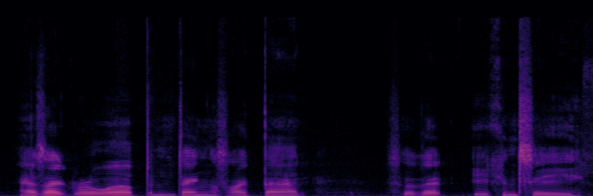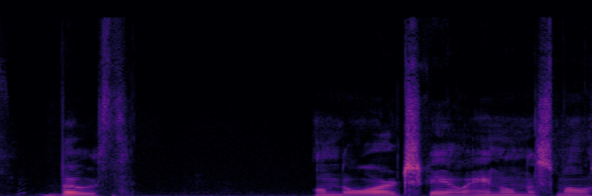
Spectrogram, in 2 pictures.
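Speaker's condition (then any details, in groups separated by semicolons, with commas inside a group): Cerebral palsy; has had speech therapy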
